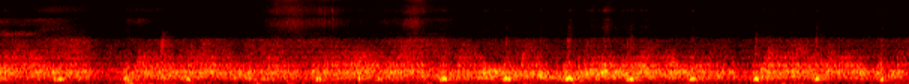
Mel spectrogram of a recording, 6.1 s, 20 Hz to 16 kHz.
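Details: Normal fetal heart tones on Doppler at a prenatal appointment: fast, steady whooshing, galloping pulses about 145 a minute; healthy heartbeat.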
